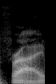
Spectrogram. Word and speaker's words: Frey: Autumn Fry, but okay. Yeah, you say it how you want to say it. I I jokingly say it Frey because it's it's spelled that way and she gets so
